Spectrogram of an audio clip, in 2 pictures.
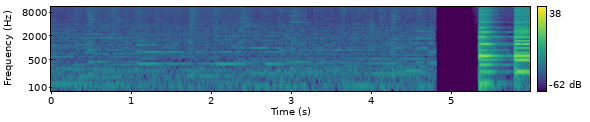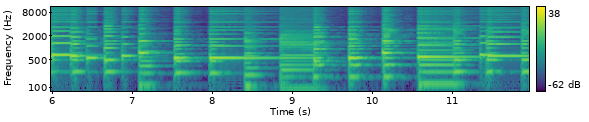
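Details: Quiet background hum gives way to a brief silence, then loud, bright keyboard music with plucked notes, with no animal sounds.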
